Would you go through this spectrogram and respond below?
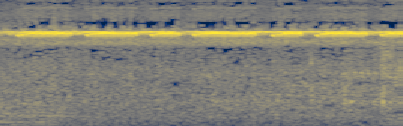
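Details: Insect calling nonstop: one piercing, even, high trill with a gentle wavering in strength and nothing else audible.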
